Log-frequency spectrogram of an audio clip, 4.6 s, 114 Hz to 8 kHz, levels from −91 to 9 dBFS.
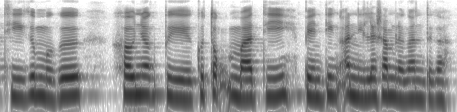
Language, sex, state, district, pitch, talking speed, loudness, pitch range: Wancho, female, Arunachal Pradesh, Longding, 210 Hz, 170 wpm, -17 LUFS, 195-220 Hz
